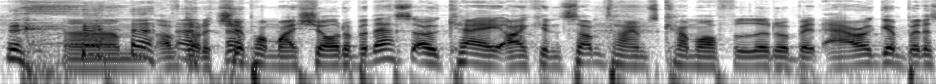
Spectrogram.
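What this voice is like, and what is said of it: Well-spoken English accent. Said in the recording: “you can tell my accent is, I'm quite English. I'm well spoken.”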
